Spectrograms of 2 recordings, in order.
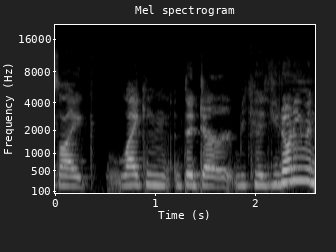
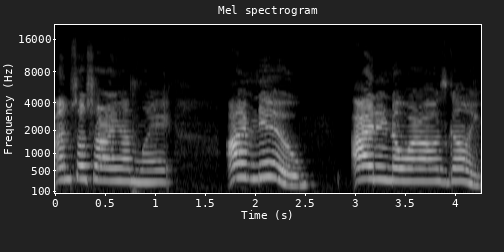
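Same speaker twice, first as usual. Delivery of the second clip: acted-out high, sarcastic, insincere tone; 5 semitones higher, 4 dB louder than usual. Retelling what a new classmate said on walking in late: imitating a sarcastic apology. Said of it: "He was being sarcastic".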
